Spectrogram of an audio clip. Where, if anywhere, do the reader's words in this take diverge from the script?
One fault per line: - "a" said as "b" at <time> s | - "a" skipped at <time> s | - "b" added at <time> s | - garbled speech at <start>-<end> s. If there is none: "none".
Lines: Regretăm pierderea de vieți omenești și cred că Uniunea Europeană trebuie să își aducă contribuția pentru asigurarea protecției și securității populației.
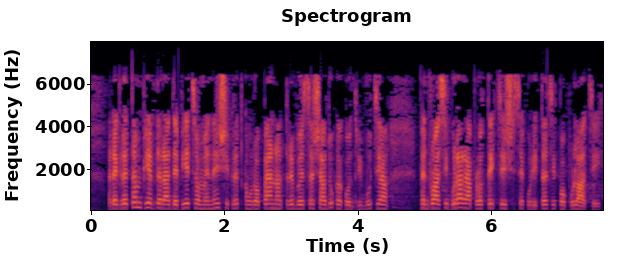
- "Uniunea" skipped at 2.4 s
